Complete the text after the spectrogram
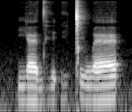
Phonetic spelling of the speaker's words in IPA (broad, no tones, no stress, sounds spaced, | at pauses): j æ dʱ i ʔ i̤ ǀ i w æ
